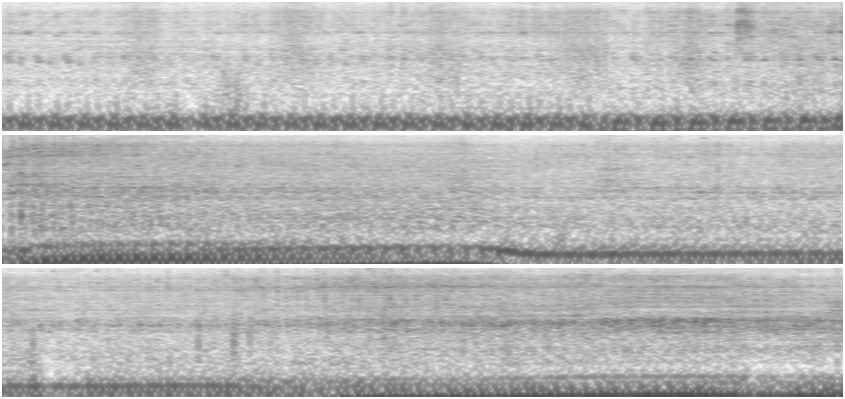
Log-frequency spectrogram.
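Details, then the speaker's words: Old Bombardier snow vehicle after nearly six months of restoration, on its delivery test run on ice with skis fitted; low steady engine drone rising and settling with throttle, smooth and even without clatter, running healthy. "Okay, way better turning with those skis on. And they're gonna go take a tour down by the riverbank here to make sure everything's running okay."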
